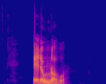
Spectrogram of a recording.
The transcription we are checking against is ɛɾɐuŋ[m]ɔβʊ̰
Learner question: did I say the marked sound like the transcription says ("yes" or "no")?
no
